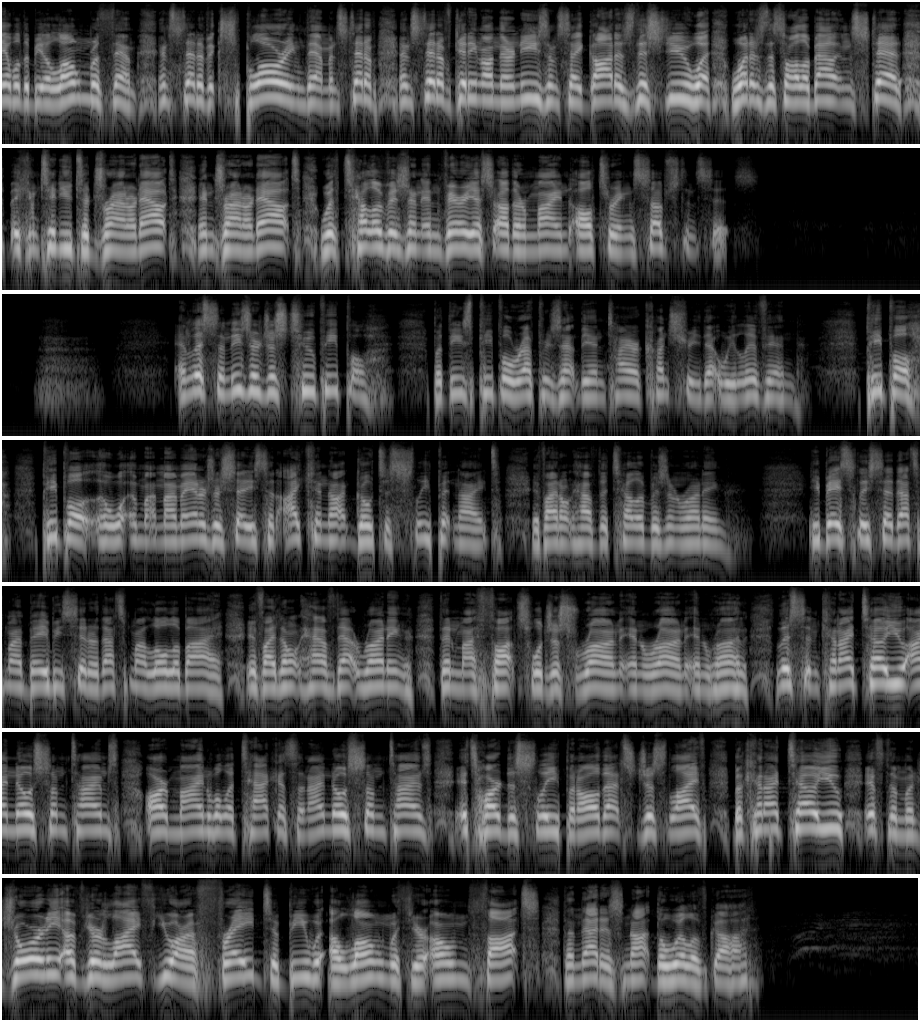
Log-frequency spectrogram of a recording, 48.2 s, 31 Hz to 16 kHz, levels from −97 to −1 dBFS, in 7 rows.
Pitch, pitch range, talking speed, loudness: 195 Hz, 180-205 Hz, 210 wpm, -36 LUFS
